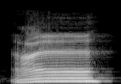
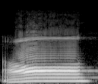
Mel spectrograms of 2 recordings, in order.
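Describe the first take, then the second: First: The vowel is an open 'a'. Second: The vowel is a rounded 'o'. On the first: The speaker calls it right. "kedua-dua rahang pisah, buka" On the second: The speaker calls it wrong. "Kalau terbunyi begini"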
